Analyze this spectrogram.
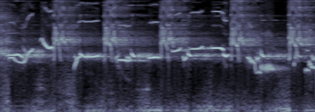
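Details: Brief burst of oriental magpie-robin song in the morning, a steady high whistle broken by quick squeaky flourishes and sharp clicking notes.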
